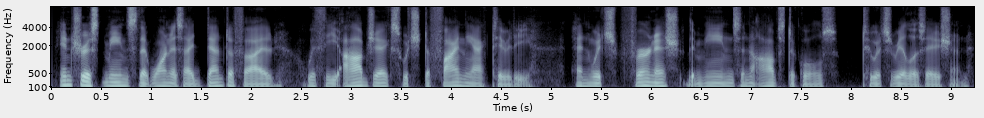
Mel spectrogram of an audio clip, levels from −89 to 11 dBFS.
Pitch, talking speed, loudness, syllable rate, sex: 90 Hz, 150 wpm, -20 LUFS, 4.9 syllables/s, male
